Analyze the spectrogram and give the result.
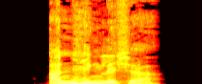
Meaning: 1. comparative degree of anhänglich 2. inflection of anhänglich: strong/mixed nominative masculine singular 3. inflection of anhänglich: strong genitive/dative feminine singular
- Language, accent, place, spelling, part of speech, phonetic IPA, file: German, Germany, Berlin, anhänglicher, adjective, [ˈanhɛŋlɪçɐ], De-anhänglicher.ogg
